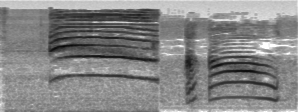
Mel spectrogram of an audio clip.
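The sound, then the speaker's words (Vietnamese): A fluffy cat meows twice, each a clear, tonal, drawn-out cry. The first meow is longer and the second is shorter. “Cô mèo cục lông xù.”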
